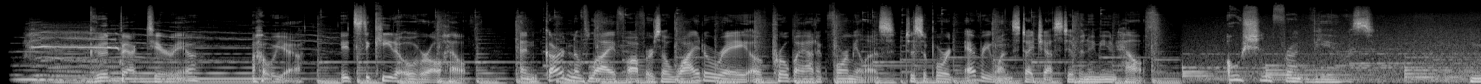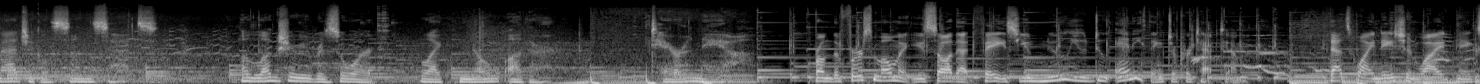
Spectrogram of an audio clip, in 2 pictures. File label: Commercial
